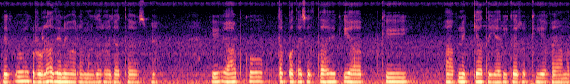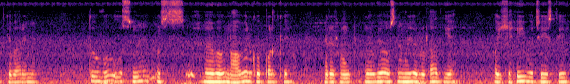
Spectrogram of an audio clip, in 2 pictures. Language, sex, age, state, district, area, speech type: Urdu, male, 18-30, Uttar Pradesh, Shahjahanpur, urban, spontaneous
